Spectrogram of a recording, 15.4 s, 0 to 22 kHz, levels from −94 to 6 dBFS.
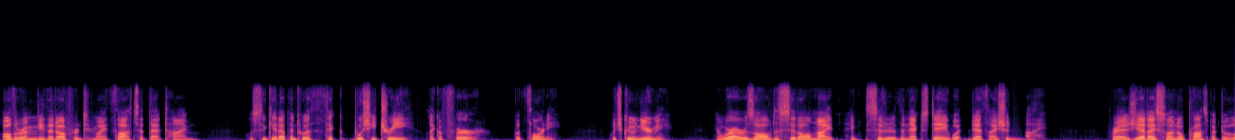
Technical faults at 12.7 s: long network dropout

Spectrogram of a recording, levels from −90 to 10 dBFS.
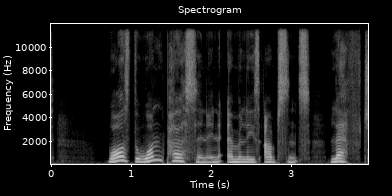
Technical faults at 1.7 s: none

